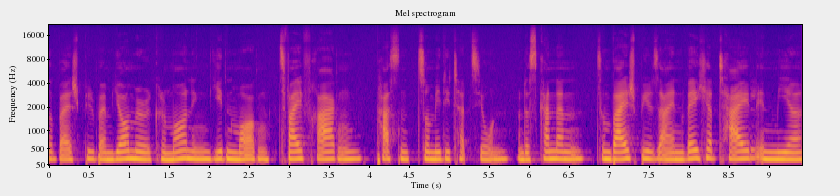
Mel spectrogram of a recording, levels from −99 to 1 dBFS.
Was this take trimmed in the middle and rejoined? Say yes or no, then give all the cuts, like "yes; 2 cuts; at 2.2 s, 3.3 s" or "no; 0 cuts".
yes; 3 cuts; at 2.8 s, 5.8 s, 6.8 s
